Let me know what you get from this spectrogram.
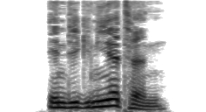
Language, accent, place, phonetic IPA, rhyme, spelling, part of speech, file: German, Germany, Berlin, [ɪndɪˈɡniːɐ̯tn̩], -iːɐ̯tn̩, indignierten, adjective / verb, De-indignierten.ogg
- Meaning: inflection of indigniert: 1. strong genitive masculine/neuter singular 2. weak/mixed genitive/dative all-gender singular 3. strong/weak/mixed accusative masculine singular 4. strong dative plural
